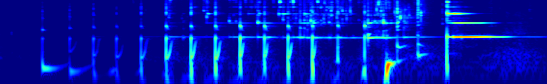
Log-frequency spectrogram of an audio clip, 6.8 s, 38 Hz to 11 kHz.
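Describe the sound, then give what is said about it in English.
Field Recordings Franc 2017 wine glugs into a glass, starting with a few scattered drips, then a steady burst of gurgling pours, and ending with a bright ringing clink of glass. “Without further ado, I'm going to go ahead and pour myself some.”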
